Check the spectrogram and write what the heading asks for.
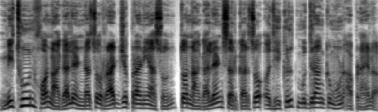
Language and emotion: Goan Konkani, neutral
